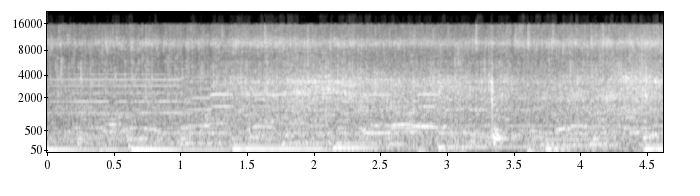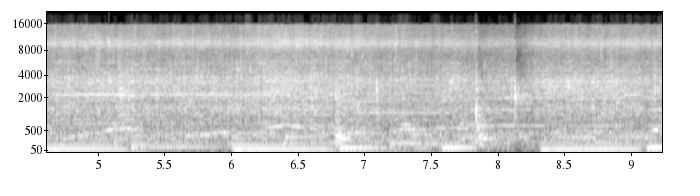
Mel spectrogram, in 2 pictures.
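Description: Ground pork giniling sautés with tomatoes in a hot pan, a loud continuous frying sizzle with scraping stirs and clinks from the spatula, while a person talks over the cooking.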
